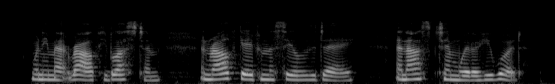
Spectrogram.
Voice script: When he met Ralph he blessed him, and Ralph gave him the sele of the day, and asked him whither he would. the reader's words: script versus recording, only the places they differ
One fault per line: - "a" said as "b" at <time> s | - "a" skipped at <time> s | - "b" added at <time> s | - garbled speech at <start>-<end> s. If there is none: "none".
none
